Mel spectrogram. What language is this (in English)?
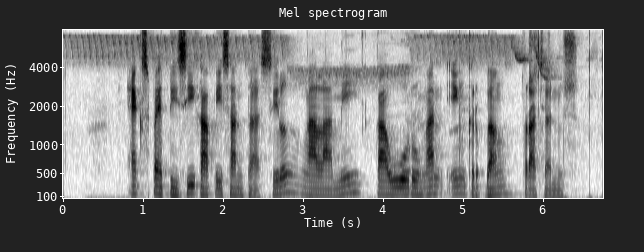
Javanese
